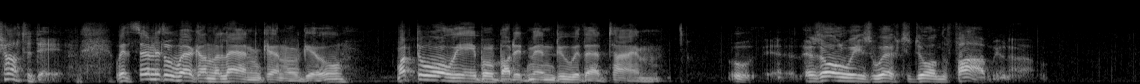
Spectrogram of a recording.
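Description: An elderly man sings loudly with a wavering voice.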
